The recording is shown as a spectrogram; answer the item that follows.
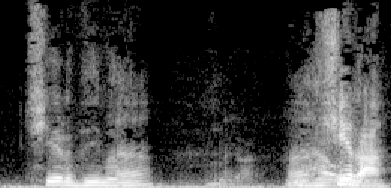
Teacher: الشين لا ينقفل المخرج عند النطق بها بل يبقى مفتوحا يمر منه الصوت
